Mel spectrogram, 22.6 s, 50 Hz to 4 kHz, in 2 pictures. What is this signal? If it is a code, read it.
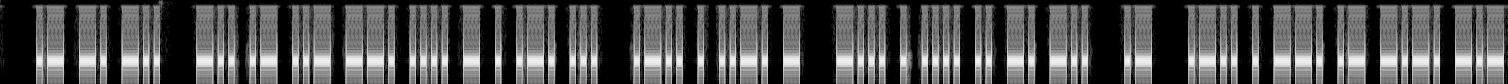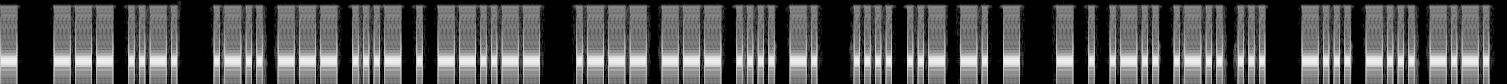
Morse code, heard as a keyed tone, about 30 wpm, 550 Hz. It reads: AND DAUGHTERS LEFT BEHIND A LEGACY OF LOVE, JOHN HUNT TELLS BBC
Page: News Headlines in Morse Code at 30 WPM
